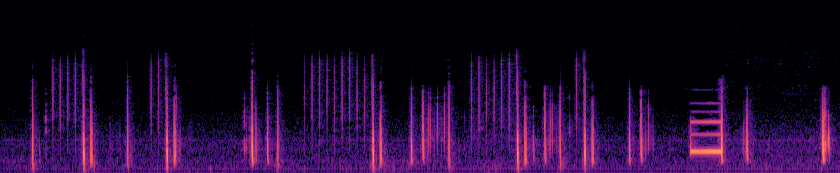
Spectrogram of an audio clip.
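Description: Clicks on a recorded landline telephone line, some single and some in quick runs, then one steady telephone tone of about half a second, a little before the end.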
